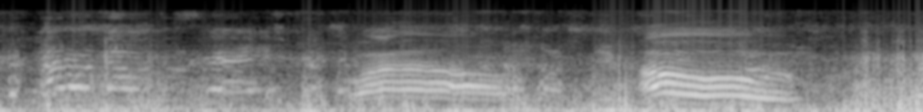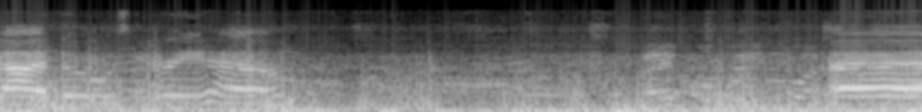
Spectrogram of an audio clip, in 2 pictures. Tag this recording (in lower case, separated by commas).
speech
